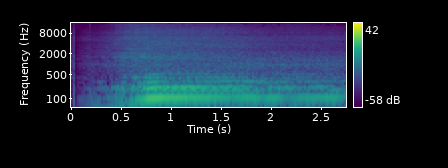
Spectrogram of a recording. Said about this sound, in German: Erleichtert stieg der Autofahrer ins Auto und fuhr weiter.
